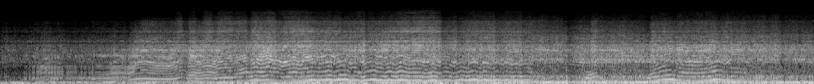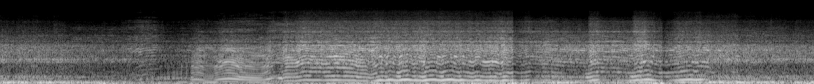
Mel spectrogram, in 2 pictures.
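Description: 125 cc Husqvarna motocross bike engine ridden hard, revving up and down through the gears with its pitch climbing and dropping repeatedly. It eases off briefly about ten seconds in.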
